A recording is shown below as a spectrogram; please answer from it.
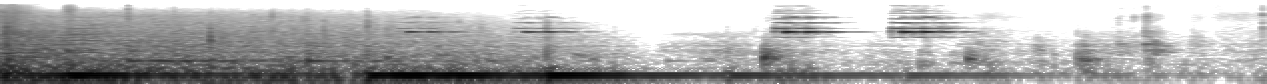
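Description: Background music ending on a deep bass note that fades over the first three seconds, followed by four short high electronic beeps in two pairs, the second pair louder.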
